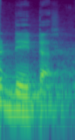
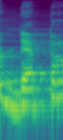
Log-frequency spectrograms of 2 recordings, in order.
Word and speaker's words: debtor: आओ बच्चों हम डेटर पढ़ते हैं। DEBTOR। ऐसे तो डेप्टर बोलते हैं इसको, लेकिन इसमें बी साइलेंट होता है।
